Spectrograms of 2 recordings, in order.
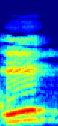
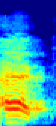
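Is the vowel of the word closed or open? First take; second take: closed; open. First: The vowel is a closed e sound. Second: The vowel is an open ae sound. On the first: The speaker calls it wrong. "এক না" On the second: The speaker calls it right. "আমরা উচ্চারণে এ করি"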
